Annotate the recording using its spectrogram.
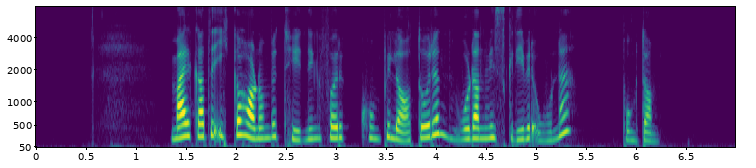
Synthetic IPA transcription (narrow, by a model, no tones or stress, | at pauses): mæɾkɑt̪̚d̪eːʔɪkːəɦɑːɳuːənbət̪ʰyːd̪nɪŋfɔɾkʰʊmpɪlɑːt̪ʊɾənʋʊɖɑnʋiːskɾiːʋəɾuːəɳə | pʰʊŋkt̪ʊm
